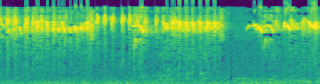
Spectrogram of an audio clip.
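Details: Scaly-breasted munias give a noisy flock chorus, a call used to lure wild munias: thin, high chirps overlap continuously, then a brief pause before more sharp, rising notes.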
